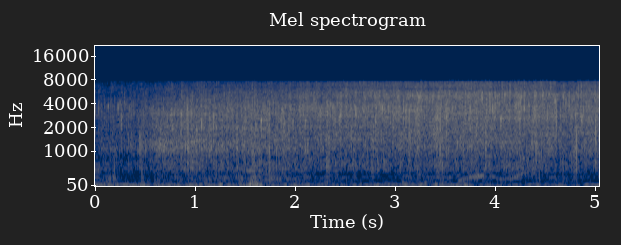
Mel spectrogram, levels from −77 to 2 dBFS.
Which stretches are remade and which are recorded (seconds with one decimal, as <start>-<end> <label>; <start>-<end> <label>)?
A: 0.0-1.7 recorded; 1.7-5.0 remade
